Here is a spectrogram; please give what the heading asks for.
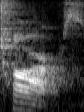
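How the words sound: The r after the vowel is pronounced. "Most American speakers, with very few exceptions, produce the R at the end"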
